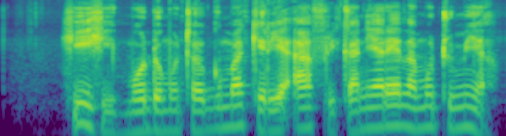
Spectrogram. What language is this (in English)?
Kikuyu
